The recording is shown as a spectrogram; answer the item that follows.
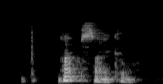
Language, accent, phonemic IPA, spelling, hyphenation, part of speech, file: English, Southern England, /ˈʌpsaɪk(ə)l/, upcycle, up‧cy‧cle, verb / noun, LL-Q1860 (eng)-upcycle.wav
- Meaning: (verb) 1. To convert (waste materials, etc.) into new materials or products of higher quality and greater functionality 2. To promote into a more productive or useful role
